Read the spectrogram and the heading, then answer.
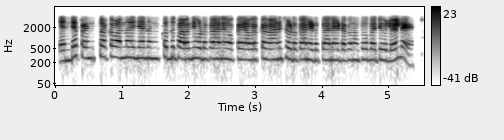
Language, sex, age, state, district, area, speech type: Malayalam, female, 45-60, Kerala, Kottayam, urban, conversation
